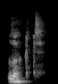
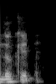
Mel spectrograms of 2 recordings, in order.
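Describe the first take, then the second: First: The ending is a plain t, one syllable. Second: The ending adds an extra syllable, look-ed. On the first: The speaker calls it right. "normally you don't. Like you just say looked" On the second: The speaker calls it wrong. "makes an extra syllable out of the ed"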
